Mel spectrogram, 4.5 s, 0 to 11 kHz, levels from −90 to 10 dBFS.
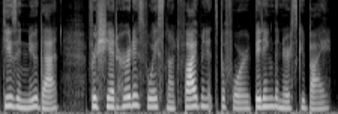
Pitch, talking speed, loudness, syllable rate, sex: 215 Hz, 240 wpm, -20 LUFS, 6.7 syllables/s, female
